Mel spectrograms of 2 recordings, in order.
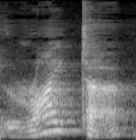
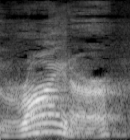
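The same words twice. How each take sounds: First: It is said with a British accent. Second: It is said with an American accent.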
